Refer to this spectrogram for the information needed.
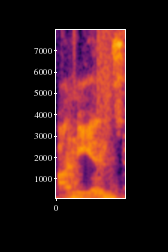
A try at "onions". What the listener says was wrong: We don't say the I really at all. We say UN.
